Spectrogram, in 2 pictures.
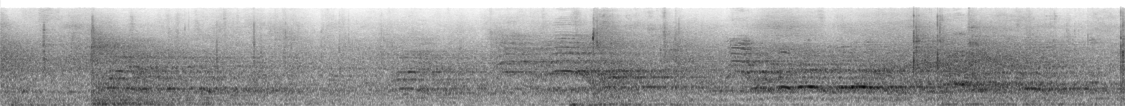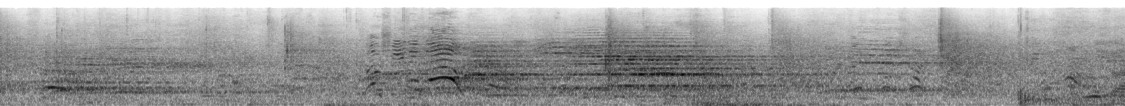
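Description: Sticks clack against a puck.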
